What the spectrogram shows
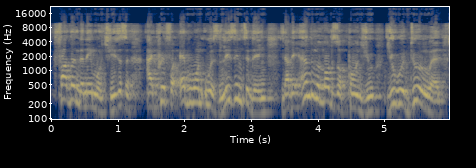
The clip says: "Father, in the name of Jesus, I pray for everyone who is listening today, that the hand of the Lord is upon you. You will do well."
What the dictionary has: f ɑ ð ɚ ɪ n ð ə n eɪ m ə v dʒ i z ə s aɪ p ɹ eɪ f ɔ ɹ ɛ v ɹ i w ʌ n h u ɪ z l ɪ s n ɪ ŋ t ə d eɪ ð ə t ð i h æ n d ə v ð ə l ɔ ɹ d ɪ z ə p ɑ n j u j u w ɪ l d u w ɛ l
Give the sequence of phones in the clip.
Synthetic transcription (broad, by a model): f ɑ ð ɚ ɪ n ð ə n eɪ m ə v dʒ i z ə s aɪ p ɹ eɪ f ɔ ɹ ɛ v ɹ i w ʌ n h u ɪ z l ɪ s ɪ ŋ t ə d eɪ ð ə t ð i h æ n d ə v ð ə l ɔ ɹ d ɪ z ə p ɑ n j u j u w ɪ l d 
